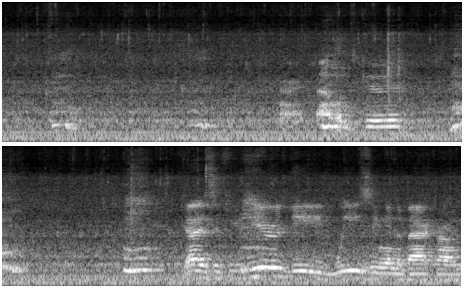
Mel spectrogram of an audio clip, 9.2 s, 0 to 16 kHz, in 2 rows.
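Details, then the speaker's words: 15-year-old dog with a collapsing trachea, breathing with repeated squeaky, whistling wheezes over a steady aquarium water-pump hum. "I apologize our dog is 15 years old um and his trachea is starting to collapse so hence the weezing don't worry he's being well taken care of he's okay this is just kind of a thing for him right now"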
